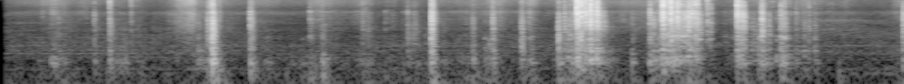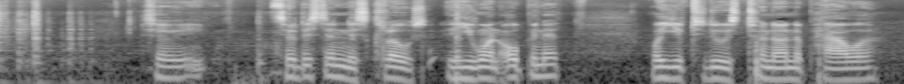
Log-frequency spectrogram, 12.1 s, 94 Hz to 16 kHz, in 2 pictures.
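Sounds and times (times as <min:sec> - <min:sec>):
rustling and rattling: 0:00.2 - 0:06.7
handling clicks and knocks: 0:00.4 - 0:06.7.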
